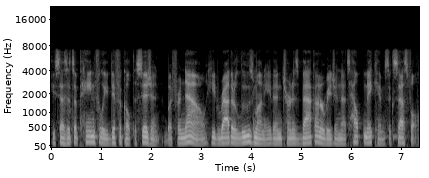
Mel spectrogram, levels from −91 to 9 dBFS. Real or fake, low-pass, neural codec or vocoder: real; 7.2 kHz; none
